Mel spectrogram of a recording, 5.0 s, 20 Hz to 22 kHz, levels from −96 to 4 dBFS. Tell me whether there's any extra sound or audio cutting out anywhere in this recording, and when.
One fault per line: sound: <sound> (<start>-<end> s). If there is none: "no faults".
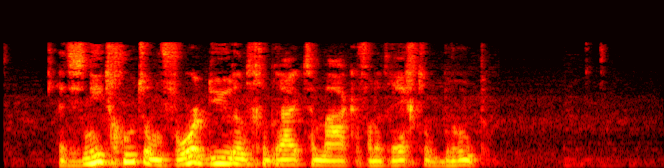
no faults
